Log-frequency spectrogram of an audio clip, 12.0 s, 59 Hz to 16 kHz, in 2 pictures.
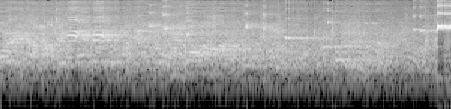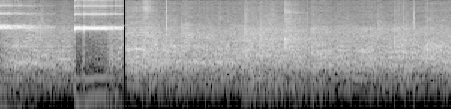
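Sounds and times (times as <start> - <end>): players' voices and shouts: 0.0 - 12.0
referee's whistle: 5.5 - 7.7.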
